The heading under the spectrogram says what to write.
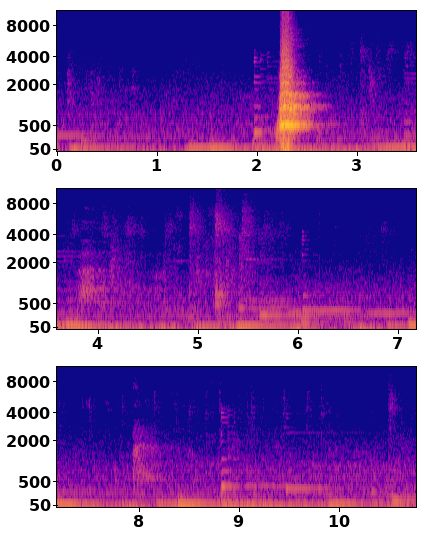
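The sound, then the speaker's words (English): A single sharp, loud dog bark rings out early, followed by a few fainter, scattered barks against a low, rumbling background. “Let me let my dogs out and see if the neighbor's dogs are out. Maybe I can get some quiet.”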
